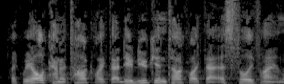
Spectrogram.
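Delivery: softly brushing it off; casual reassurance. Acted. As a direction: play a friend quietly waving away an apology. Voicing people shrugging off an apology.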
